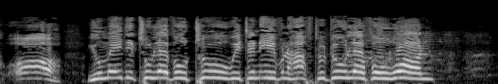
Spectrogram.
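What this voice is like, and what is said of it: Attempted German accent, not convincing. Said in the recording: “Sorry, that's not a German accent.”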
